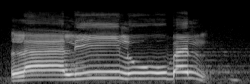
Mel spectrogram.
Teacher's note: huruf la diucapkan dengan mengangkat ujung lidah kita, dengan disentuhkan dengan langit-langit.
